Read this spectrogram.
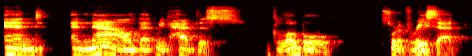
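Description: A man with a very low voice talks through his ideas in a reflective, earnest way. He is a guest author on a conversational podcast. His voice rings with the echo of the room around him. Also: slow. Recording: echoey room.

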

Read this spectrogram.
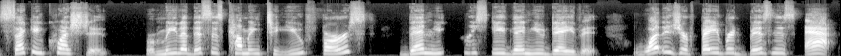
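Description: A woman's voice: fairly high pitch, no echo. Woman hosting a podcast panel, close dry sound. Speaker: podcast host. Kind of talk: panel moderation, conversational.

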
